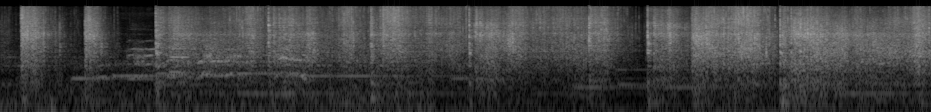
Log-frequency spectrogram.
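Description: Blood cockle shells clattering and rattling as a colander-load is poured into a hot steaming wok, loudest and densest about five to six and a half seconds in. A rooster crows in the background about half a second in.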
